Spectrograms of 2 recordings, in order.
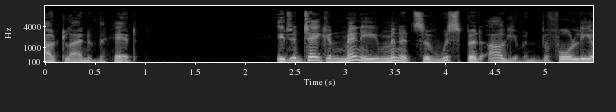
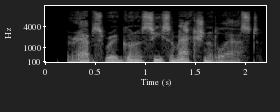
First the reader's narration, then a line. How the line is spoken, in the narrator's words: he murmured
